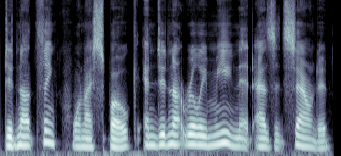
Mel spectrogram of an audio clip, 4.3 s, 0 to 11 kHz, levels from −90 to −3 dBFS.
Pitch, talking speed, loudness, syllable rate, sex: 145 Hz, 225 wpm, -17 LUFS, 4.8 syllables/s, male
